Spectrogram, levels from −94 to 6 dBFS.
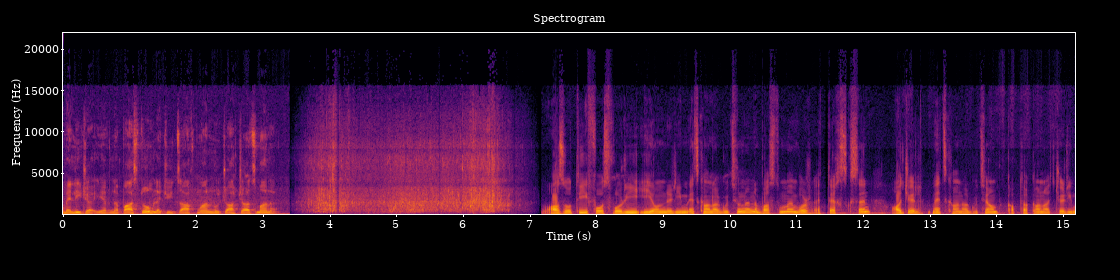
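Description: The tempo of the sound is faintly unsteady throughout, with small hiccups at uneven intervals. This is clock drift between sender and receiver: the sender's audio clock runs roughly 3 percent slower than the receiver's, so the receiver's jitter buffer keeps draining and the receiver has to keep stretching the audio to avoid running dry.

Those repeated timing corrections run from 0.54 s to 14.99 s. The playback is slowed to 98 percent of its original speed, and the audio drags very slightly rather than stepping cleanly. The corrections all go the same way, each one repeating or lengthening a small slice. Together they add up to about a third of a second of extra material, spread unevenly across the stretch, which is why the hiccups never settle into a regular rhythm.

At 4.09 to 4.15 s a sound is held too long, with a slight buzz or dip. This is a short stall from a late packet. The packet wasn't there when it was due, so the buffer ran empty and the receiver prolonged the last sound for 39 ms until the packet arrived. 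It then picked up where it had left off, so nothing is missing.

Between 5.63 and 6.79 s there are scattered short gaps: roughly four tiny ticks or smears, the longest only around 15 ms. Each marks a late or lost packet that the receiver patched by continuing the preceding sound. Together the patches fill about 40 ms, roughly 3 percent of that span, so the sound stays largely clear apart from these brief blemishes.

A second short stall from a late packet comes at 11.42 to 11.47 s. The sound hangs for 27 ms with a slight buzz or dip before resuming. Again the buffer ran out while waiting for a packet, and the receiver filled the wait by stretching what it already had.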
